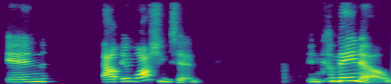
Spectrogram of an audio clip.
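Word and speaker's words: Camano: out in Washington in commo which I still think is far more fun to say commando but I'll say it correctly commo Island I hope you all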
